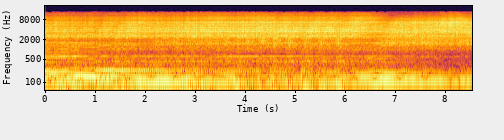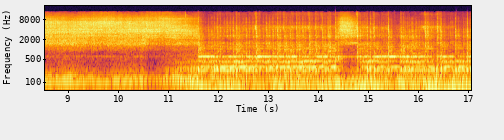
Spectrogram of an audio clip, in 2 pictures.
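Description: Live instrumental music: a drum kit played with a heavy wash of cymbals over low held notes. About twelve seconds in, the cymbal wash stops abruptly and steady held pitched notes take over.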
